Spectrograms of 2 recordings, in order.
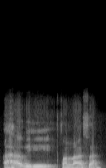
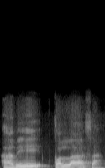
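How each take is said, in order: First: "Hadhihi tallasa" as a slow question, rising at the end; drawn-out rising tune on "Hadhihi tallasa"; question intonation. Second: "Hadhihi tallasa" as a slow statement, falling at the end; drawn-out falling tune on "Hadhihi tallasa"; informative intonation. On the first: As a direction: ask "Hadhihi tallasa", lifting the last word. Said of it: "Beda dengan pertanyaan". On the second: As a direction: state "Hadhihi tallasa" slowly, close on a fall. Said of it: "Itu informasi". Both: Shown as a demonstration.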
